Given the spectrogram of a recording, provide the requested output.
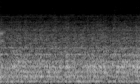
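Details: Stone grinder milling home-grown dried dent corn into grits, stones tightened for a finer pass: even steady grinding hum with no knocks or surges; mill working normally.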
